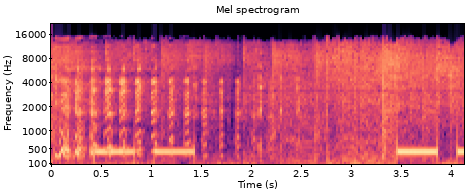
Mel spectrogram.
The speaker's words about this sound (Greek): Αλέκο, θα το σηκώσει ο Άρης, δεν θα το σηκώσει ο Άρης. Έπα τον πάρω το κινητό μου.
